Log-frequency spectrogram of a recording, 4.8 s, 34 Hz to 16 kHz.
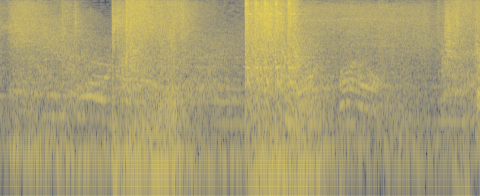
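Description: Gunfire in the video game Mass Effect 2, a dense exchange of shots and thuds during a squad firefight, loud and continuous with sharp bursts, under combat chatter.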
